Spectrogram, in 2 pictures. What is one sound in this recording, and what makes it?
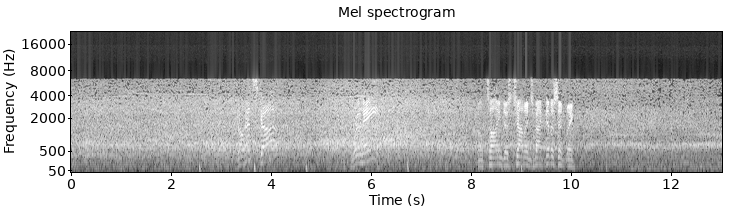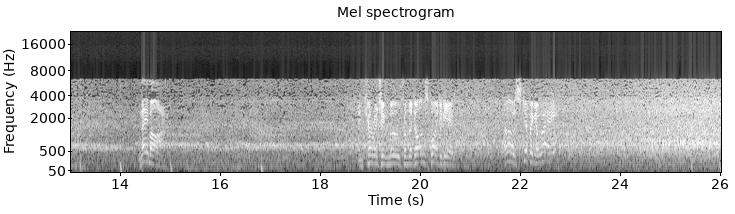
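A large stadium crowd roars and chants steadily throughout.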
